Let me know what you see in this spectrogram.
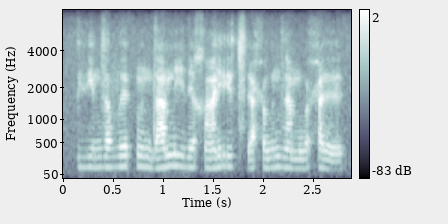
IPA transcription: vʲ o n z ʌ v ɘ θ ũ n d a m i ð i χ ã rʲ u t͡sʼ ɘ ħ u n z ã m u ħ ɘ

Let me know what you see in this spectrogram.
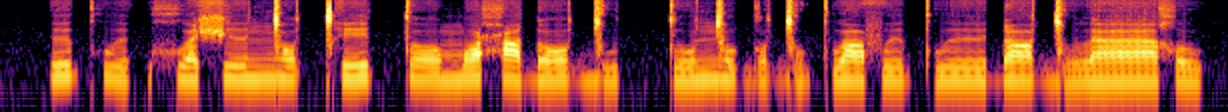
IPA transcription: ɘ kʷʰ ɘ | xʷ ɑ ʃ ɘː ŋ͡ǀ ɔ ǀʰ e tː ɔː m ɔ ħ ɑ ɗ ɔ ɡ͡ǀ u tː o ŋ͡ǀ o ɡ ɔ ɡ͡ǀ ɔ kʷʼ ɑ f ɘː kʷʼ ɘː ɗ ɑ ɡ͡ǀ o l aː χ u

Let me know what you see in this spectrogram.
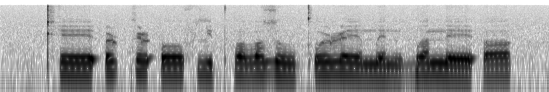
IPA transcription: kʰ eː ʔ o ɭ k ʌ ɭ ʔ oː f lʲ e pʰ u lˠ u z uː kʼ uː ɭ eː m e n ɡ͡b ʌ n eː ʔ ʌː

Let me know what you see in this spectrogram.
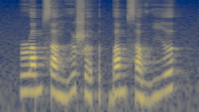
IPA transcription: ɹ a˧˥ m s a˨˩ ŋ ɣ ɨ˧ ʂ əː˨˩˨ ʔ ə˨˩ k̚ w a˧ m s a˨˩ w ɣ i˧˥ ə̯

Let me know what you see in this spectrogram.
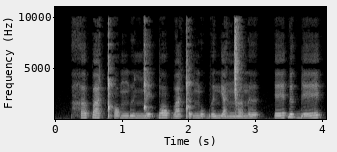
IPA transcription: h ɐ˩˥ p a˩˥ ǃʰ ɔ˩ ŋ͡m ɨ˩ ŋ͡ǃ e˩ ɡ͡b ɔ˥˩ b a˩˥ ǃ ɘ˩˥ ŋ͡m o˩ b ɘ˩˥ nʲ a˩ ŋ͡ǀ ɐ˩˥ n ɘ˩ | e˩˥ ɗ ɘ˥˩ ɡ͡b e˩˥

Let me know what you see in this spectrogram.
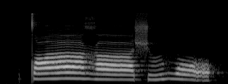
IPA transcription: tˤ aː ɣ aː ʃ ɯ β ɔ

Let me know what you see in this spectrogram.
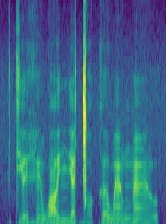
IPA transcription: tʲ ə ɪ̯ ɦ ẽ w ɒ ɪ̯ nʲ a ɡ͡ǀ ɒ k ə w æ̃ ʊ̯ ŋ͡m æ̃ ʊ̯

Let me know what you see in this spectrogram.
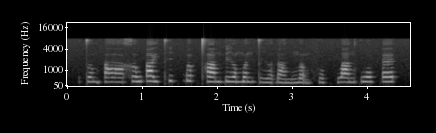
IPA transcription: t̪ ə̤˨˩ m ʔ a̤ː˨˩ x ə˨˦ w ʔ a˧ j t̪ʰ i˦˥ k̚ ɓ ə˦˥ p̚ t̪ʰ a˧ m ɗ i˧ ə̯ m ə˧ n t̪ i̤˨˩ ə̯ ɗ a̤˨˩ n ŋ ə̰ː˧˨ m f u˨˩ p̚ h w a˧ n k w o˦˥ p̚ ʔ ɛ˦˥ t̚

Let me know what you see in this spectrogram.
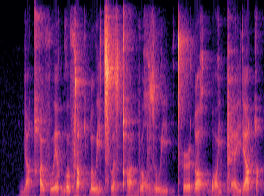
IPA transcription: b e˩ qʰ ə˞˧ xʷ j e˥ ɡʷ a˥ xʷ ɾ ʊ˧˥ q ɓ u˧˥ j t͡sʼ ʊ˧ z qʼ ə˞˩ b u˧˥ ʁ z u˧ j | t̪ʰ ə˞˩˧ ɗ ɔ˥ ʁ ɡ͡b ɔ˩ j pʼ ɛ˩˧ j ɾʲ a˥ q

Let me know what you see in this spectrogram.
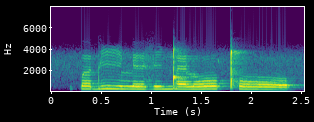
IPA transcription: p ə d i l ɪ z i ŋ͡ǃ ɛ l oː ǃʰ oː

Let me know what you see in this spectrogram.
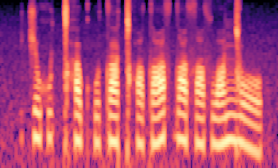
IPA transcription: t͡ʃ e xʷ e ǀʰ a kʷʰ a t a ǀʰ oː tˤ eː s dˤ ɨː s eː sˤ w ɨː ŋ͡ǀ oː

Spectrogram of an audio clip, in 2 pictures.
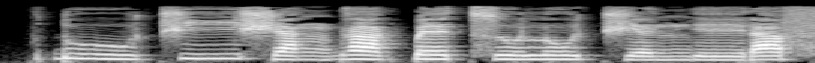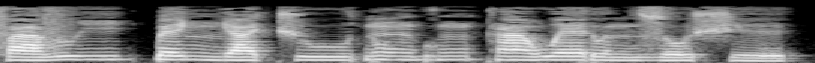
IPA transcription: ɗ uː˦˨ t͡ʃ iː˦ ʃ a˨ ŋ ɡ a˦˨ k͡p ɛ˦ t͡s ʊ˦ l o˦ t͡ʃ ɛ˨ ŋ eː˨ ɾ a˦ f a˨ v iː˦ k͡p ɛ˦ ɲ a˨ t͡ʃ uː˨ ɗ ũ˦ ɡʷ ɪ˦ ŋ k ã˦ w ɛ˦ ɾ ʊ˨ n z o˨ ʃ ɪ˨

